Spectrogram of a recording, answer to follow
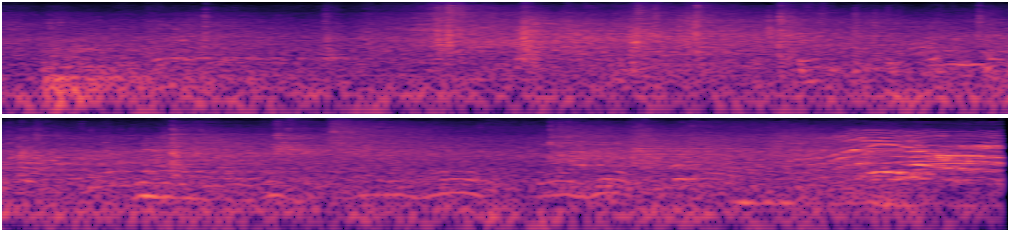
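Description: Ice hockey game ambience in a rink: sharp clacks of sticks on the puck and ice, skates scraping, and children's and onlookers' voices calling out, rising to a loud shout near the end.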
